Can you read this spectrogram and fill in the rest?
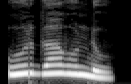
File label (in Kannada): "ಊರ್ಗಾವುಂಡು", Kannada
